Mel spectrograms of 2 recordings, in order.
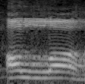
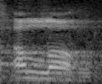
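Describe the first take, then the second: First: الله with a thick, heavy opening hamza. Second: Said in the usual way. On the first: Shown as a demonstration. Teacher demonstrates a common adhan error, heavy hamza. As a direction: darken the first vowel of الله. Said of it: "تقصد تقول تفخيم الهمزة". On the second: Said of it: "والصواب".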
